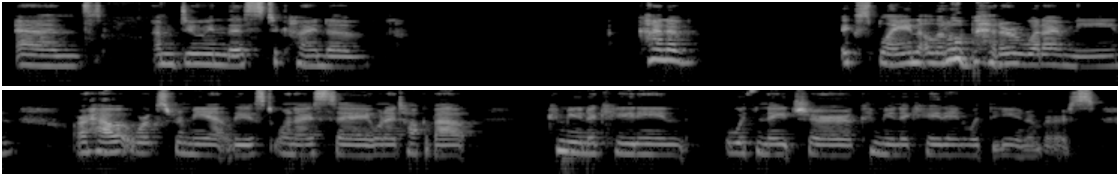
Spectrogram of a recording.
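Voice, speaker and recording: A woman with a cold, sniffly and a little rough, chatting casually to camera as a spiritual vlogger, rambling with lots of fillers and restarts. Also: mid-range voice, steady tone, measured pace, sharp tone.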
